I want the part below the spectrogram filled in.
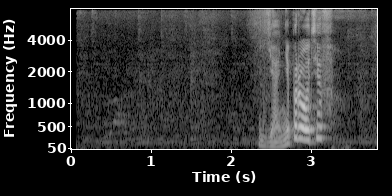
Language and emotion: Russian, positive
